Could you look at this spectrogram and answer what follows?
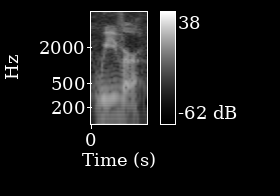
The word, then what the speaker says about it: W3VR: I pronounce it Weaver. It's my little cute pet name for it.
